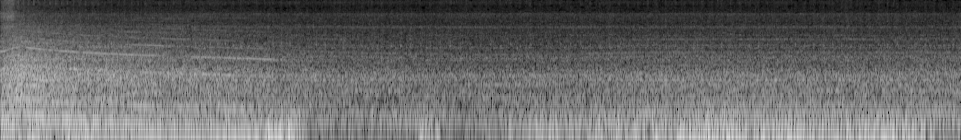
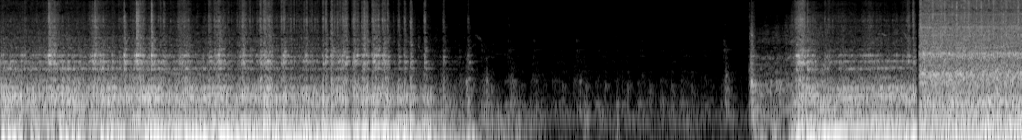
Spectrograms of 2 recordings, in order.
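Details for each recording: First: Partially restored classic Ford Fairlane that sat for years, first start after replacing hardened accelerator pump: catches, revs, settles to steady somewhat rough idle; smoking, transmission won't hold gear, suspected low fluid. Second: Partially restored classic Ford, first run after replacing a hardened carburetor accelerator pump: engine cranks, catches and runs with a deep steady rumble, dips briefly, then picks back up and keeps running.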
